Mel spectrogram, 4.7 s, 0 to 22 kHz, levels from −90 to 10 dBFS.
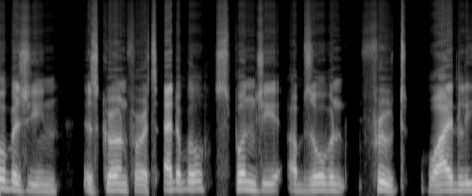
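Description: Throughout, the audio shows crude rate conversion. The sample rate was raised without any filtering, simply repeating the nearest existing sample. The regular pattern of duplicates fits a conversion from 44.1 kHz to 48 kHz. The resulting error sits roughly 25 dB below the speech and forms shifted, inharmonic copies of it, heard as a gritty, inharmonic fizz that rides on louder and brighter syllables.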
